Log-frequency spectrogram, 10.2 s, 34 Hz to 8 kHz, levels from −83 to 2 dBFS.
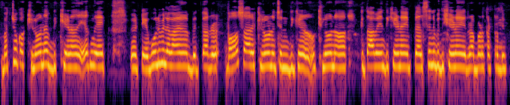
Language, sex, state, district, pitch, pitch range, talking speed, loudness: Garhwali, male, Uttarakhand, Uttarkashi, 245 Hz, 235-255 Hz, 160 wpm, -12 LUFS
